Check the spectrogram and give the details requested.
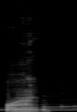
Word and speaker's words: Juan: Who's trading the Euro USD J is pronounced as H. So you would say Juan.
